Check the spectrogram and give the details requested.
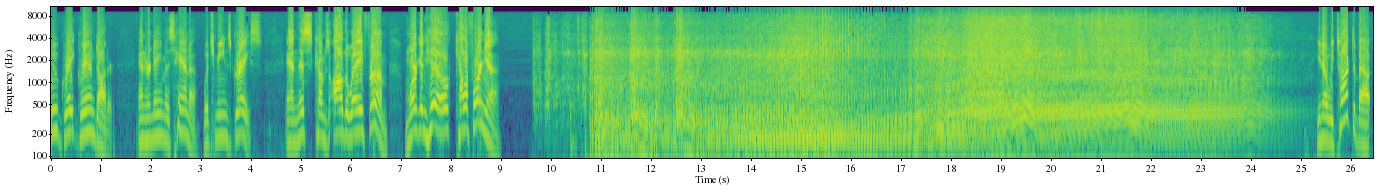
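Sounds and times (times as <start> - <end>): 
speech: 0.0 - 9.0, 25.3 - 26.4
motorcycle engine starting, idling and revving: 9.6 - 25.3.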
